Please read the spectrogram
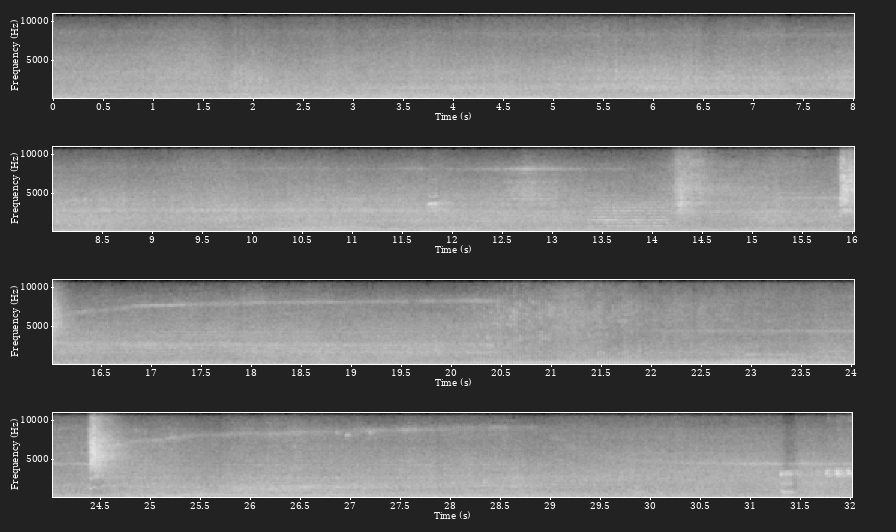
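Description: Vehicle on the move: a steady, loud rumble of engine and road noise.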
